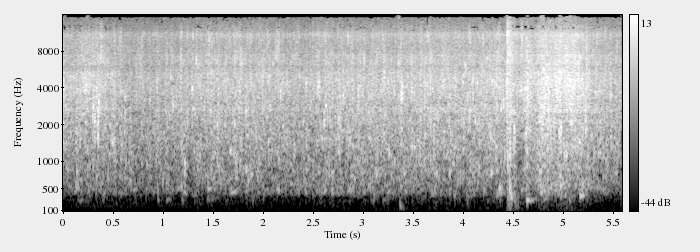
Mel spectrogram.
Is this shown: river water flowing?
yes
